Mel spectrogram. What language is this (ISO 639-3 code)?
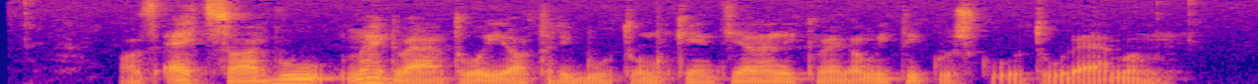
hun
